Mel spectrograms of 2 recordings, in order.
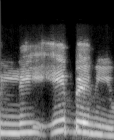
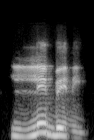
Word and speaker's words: لابن: So I didn't say li ibni. I said libni. Alif is silent now. Hamzatul wasl is silent.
